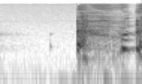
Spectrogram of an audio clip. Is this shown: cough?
yes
